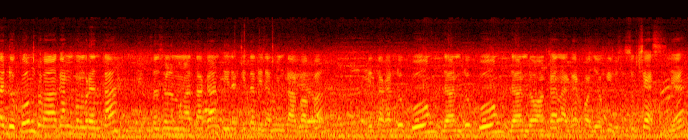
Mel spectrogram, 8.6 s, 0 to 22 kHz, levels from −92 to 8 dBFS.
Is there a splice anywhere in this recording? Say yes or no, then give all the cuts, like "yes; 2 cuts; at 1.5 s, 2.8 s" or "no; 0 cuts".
yes; 2 cuts; at 3.2 s, 5.8 s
